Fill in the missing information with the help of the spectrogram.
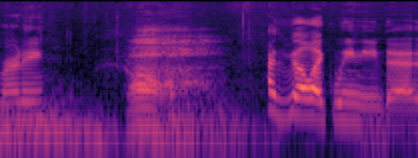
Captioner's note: sighs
